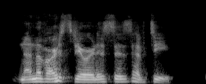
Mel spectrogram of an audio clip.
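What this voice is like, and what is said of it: Put-on Irish accent. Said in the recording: “In an Irish accent.”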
